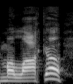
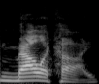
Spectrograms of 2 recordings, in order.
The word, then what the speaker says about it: Malachi: You said Malaka. You We We told this before. I'm really bad with names. His name is Malachi. Clear as day. It's an I at the end, not an A.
